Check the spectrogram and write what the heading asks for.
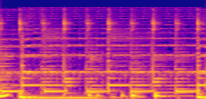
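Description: Dangdut koplo band music: a fast, even drum pattern with bending low drum strokes over a steady bass and held melody notes.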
